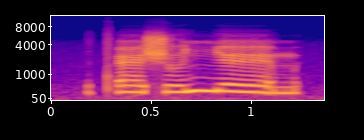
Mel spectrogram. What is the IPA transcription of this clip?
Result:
tʼæʃə ɲɛm

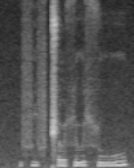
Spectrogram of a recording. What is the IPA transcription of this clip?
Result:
fifǁɵɬɯ ɬu

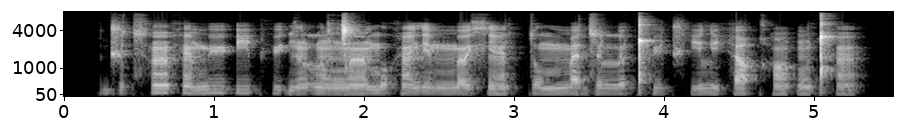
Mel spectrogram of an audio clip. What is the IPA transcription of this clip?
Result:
d͡ʒɵt͡sʰœ̃hɛ̃ my ʔipʰyɡʲõ lːõŋ͡ǀœ̃mo hæ̃lʲɛmːœ xʲæ̃tːomːæ d͡zɵlːɵǃʰy t͡ʃʰi lihæ qʰõ ʔõǃʰæ̃

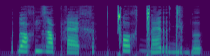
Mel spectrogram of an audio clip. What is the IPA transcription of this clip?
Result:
ɗɒxnzɑpʰæx | ǀɔx ɡ͡ǀærdʲɒbɾʊ

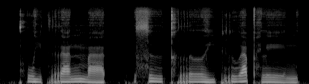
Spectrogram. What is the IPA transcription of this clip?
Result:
kʰwi˨˩t̚ra˦˥nma˨˩t̚ | sɯː˧kʰrɤː˨˩jpru˦˥a̯pʰle˨˩n

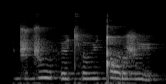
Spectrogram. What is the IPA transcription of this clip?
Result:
ɖ͡ʐyɖ͡ʐuː høːcʰɵβy ǃɔːɾoʐy

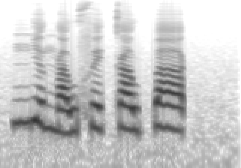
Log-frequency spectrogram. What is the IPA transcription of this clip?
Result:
ŋi˥˨ə̯ŋa˩˧wfe˧ka˧w paː˥˨k̚

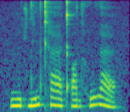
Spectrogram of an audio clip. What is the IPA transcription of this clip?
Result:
ɲũçdĩdkʰæː kʼɑdhuðæ

